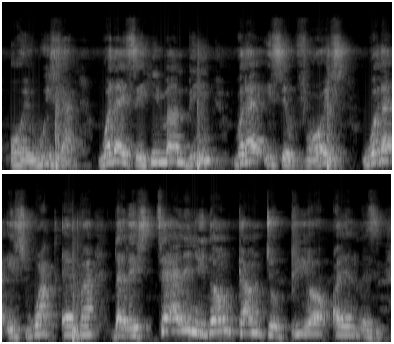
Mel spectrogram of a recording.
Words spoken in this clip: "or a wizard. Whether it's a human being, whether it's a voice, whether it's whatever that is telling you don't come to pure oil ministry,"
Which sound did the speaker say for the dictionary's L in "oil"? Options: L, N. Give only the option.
N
